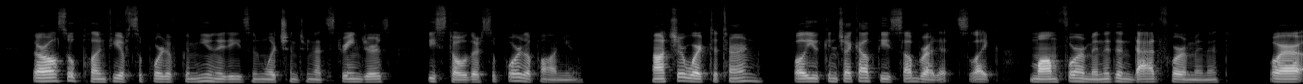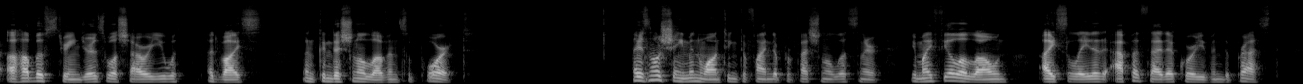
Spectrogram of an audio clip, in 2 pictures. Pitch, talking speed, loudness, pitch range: 130 Hz, 165 wpm, -25 LUFS, 120-145 Hz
